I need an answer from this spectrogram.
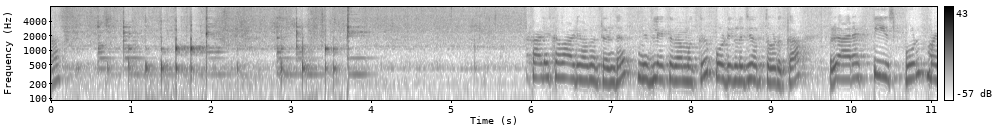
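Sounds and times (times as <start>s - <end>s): vegetables sizzling in oil: 0.0s - 11.0s
steel pot ringing: 0.4s - 4.2s
wooden spatula knocking on pot: 0.6s - 4.0s.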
